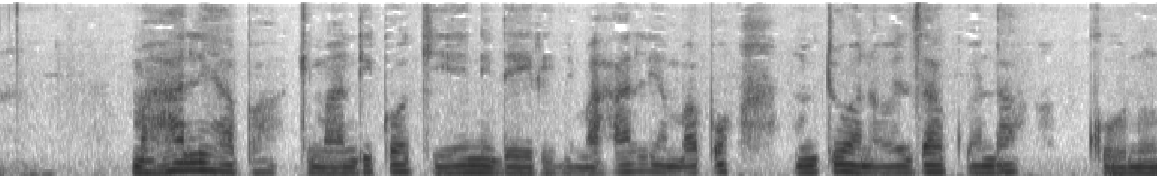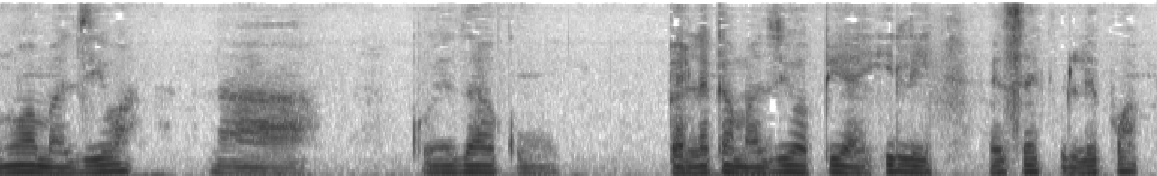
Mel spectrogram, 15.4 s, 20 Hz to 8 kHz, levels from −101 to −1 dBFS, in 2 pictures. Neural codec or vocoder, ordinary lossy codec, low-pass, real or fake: vocoder, 44.1 kHz, 128 mel bands every 512 samples, BigVGAN v2; MP3, 32 kbps; 7.2 kHz; fake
